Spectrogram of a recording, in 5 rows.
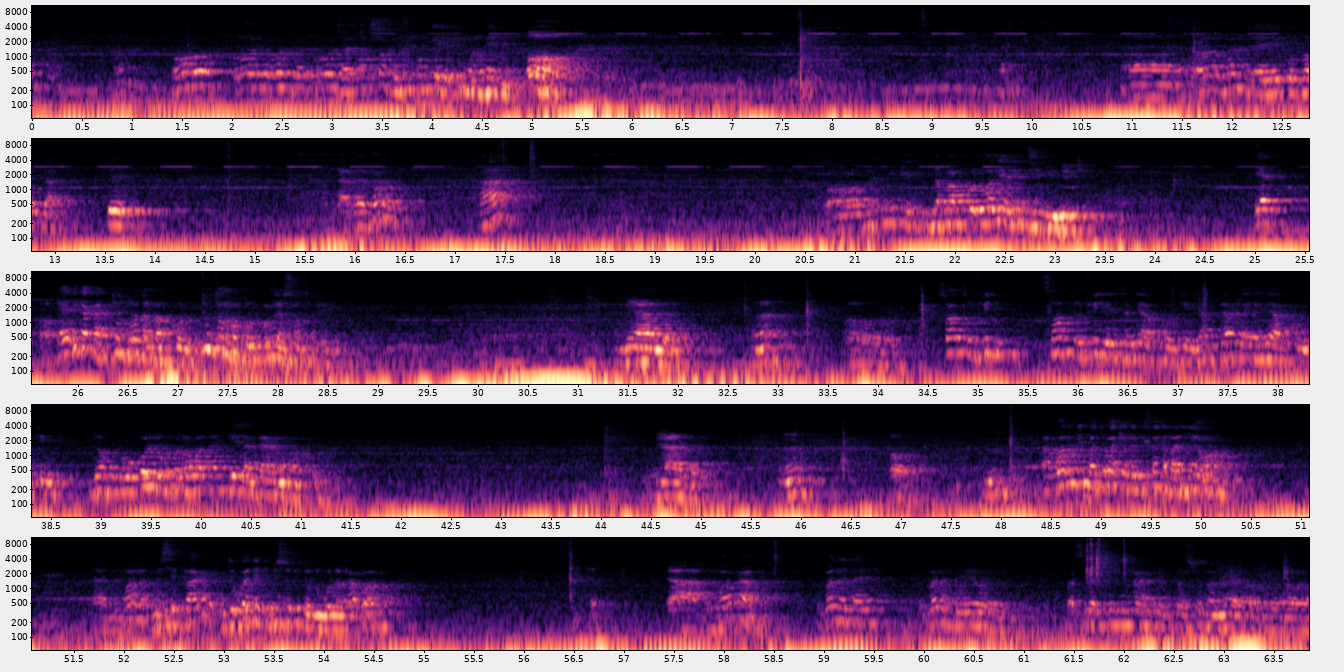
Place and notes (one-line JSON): {"title": "Montereau-Fault-Yonne, France - Montereau station", "date": "2016-12-28 17:50:00", "description": "People discussing with their phone in the Montereau station. Bla-bla-blaaa blablabla...", "latitude": "48.38", "longitude": "2.94", "altitude": "49", "timezone": "GMT+1"}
